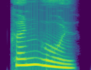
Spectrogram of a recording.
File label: "ಕಣೆಗೊಳ್", kannada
